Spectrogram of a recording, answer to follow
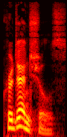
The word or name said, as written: credentials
